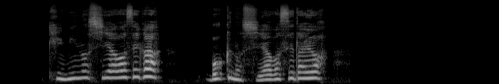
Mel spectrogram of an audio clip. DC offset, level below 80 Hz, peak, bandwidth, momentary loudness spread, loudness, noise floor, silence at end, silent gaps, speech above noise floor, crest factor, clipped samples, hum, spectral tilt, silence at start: under 0.1%; -82 dBFS; -12 dBFS; over 20 kHz; 7 LU; -29 LUFS; under -90 dBFS; 1.75 s; none; over 62 dB; 20 dB; under 0.1%; none; -3 dB/octave; 0.5 s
